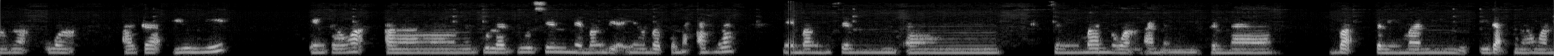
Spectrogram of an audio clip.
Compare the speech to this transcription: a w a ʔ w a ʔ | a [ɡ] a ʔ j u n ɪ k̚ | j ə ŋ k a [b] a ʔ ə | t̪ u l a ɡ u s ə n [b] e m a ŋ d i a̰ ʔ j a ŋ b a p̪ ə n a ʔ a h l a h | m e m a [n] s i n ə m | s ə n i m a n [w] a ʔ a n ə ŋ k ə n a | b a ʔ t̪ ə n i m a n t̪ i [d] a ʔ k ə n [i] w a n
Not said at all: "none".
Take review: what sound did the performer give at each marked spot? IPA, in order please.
ɡ, w, m, ŋ, w, d, a

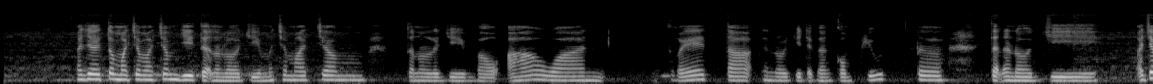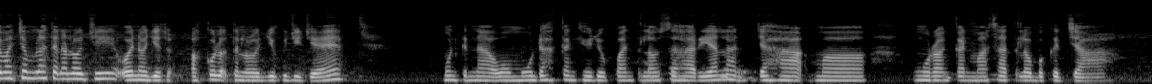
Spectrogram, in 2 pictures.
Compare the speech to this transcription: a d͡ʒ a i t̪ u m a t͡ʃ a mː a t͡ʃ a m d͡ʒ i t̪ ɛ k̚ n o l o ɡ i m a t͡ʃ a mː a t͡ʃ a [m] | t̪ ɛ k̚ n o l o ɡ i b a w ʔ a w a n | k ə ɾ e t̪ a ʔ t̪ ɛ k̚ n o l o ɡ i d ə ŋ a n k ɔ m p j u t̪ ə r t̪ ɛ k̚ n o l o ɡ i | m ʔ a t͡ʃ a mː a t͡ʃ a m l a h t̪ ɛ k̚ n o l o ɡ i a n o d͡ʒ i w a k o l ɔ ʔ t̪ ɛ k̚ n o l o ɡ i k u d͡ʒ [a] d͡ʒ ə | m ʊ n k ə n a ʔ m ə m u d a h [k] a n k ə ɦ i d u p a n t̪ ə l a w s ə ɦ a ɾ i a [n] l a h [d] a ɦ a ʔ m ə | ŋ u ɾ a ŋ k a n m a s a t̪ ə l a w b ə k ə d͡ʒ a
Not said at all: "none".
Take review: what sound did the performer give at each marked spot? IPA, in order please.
m, i, k, n, d͡ʒ

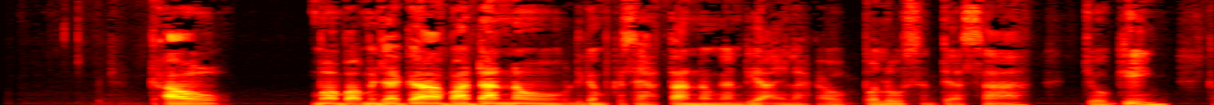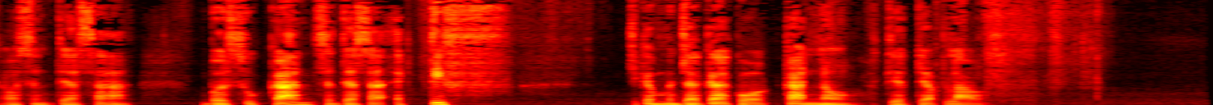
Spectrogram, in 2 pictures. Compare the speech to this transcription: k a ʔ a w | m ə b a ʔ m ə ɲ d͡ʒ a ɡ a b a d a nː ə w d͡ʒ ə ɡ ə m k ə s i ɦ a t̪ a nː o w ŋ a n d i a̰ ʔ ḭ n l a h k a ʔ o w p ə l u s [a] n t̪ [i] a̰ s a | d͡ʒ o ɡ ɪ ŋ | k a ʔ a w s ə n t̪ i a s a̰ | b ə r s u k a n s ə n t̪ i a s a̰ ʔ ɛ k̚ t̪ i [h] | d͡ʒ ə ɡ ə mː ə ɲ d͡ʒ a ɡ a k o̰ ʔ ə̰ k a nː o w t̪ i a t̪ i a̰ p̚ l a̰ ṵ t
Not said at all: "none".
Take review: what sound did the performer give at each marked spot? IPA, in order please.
ə, i, f

